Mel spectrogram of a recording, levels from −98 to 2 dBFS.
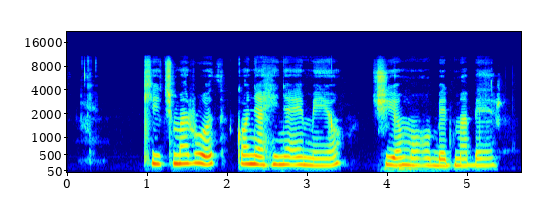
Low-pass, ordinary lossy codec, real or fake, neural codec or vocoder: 10.8 kHz; none; real; none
